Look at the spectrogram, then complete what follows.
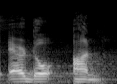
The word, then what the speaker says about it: Erdoğan: You don't pronounce it, you just acknowledge its presence. So you say Erdoğan instead of actually going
